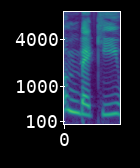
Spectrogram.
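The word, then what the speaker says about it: Mbeki: president alright then थाबोर पे एम का जो साउंड होता है इट्स not silent it इज a inky की तरीके से बोला जाता है थाबू इंबे की वाज सोन इन एज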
